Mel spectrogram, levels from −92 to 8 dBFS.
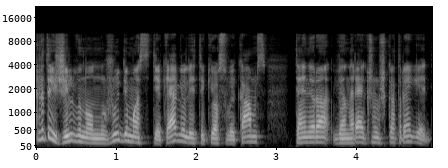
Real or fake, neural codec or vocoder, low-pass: real; none; 9.9 kHz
